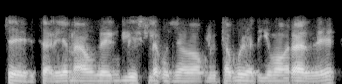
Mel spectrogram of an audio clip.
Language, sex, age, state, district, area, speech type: Tamil, male, 60+, Tamil Nadu, Sivaganga, urban, conversation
